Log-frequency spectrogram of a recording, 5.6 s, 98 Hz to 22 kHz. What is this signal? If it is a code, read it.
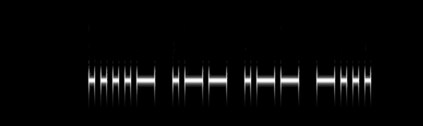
Morse code, heard as a keyed tone, about 15 wpm, 700 Hz. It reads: 4WWB
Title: Four Challenging Letter-Number Combinations 15wpm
